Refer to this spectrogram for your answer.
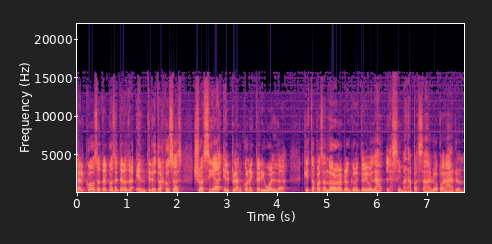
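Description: Here a man talks at a very fast pace, with a high pitch and lively intonation. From Buenos Aires, Argentina (Caballito). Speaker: economist and journalist. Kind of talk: radio interview.

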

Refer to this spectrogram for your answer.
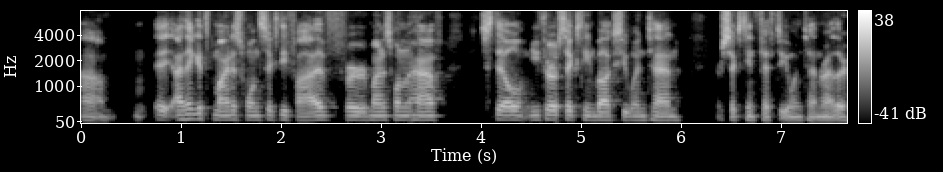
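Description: A man has an ordinary speaking voice at medium pitch, with ordinary pitch variation and a fairly quick pace. The recording is very clean with a silent background. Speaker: sports betting podcast host. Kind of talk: casual sports betting chat.

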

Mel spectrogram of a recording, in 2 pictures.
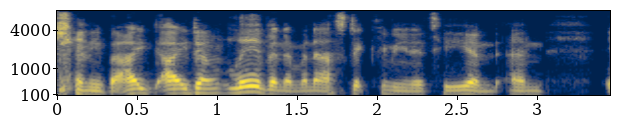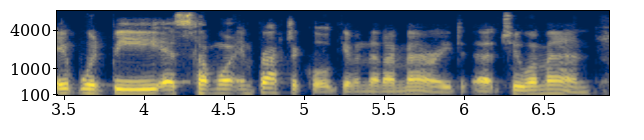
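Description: A man with an English accent talks at a very fast pace. His pitch is fairly high. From England. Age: 30s. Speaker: author and researcher. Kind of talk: interview.

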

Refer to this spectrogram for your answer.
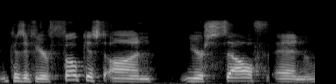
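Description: A man with an American accent and an unremarkable speaking voice talks at a fairly slow pace with ordinary pitch variation. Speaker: actor and producer. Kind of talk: casual interview chat.

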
